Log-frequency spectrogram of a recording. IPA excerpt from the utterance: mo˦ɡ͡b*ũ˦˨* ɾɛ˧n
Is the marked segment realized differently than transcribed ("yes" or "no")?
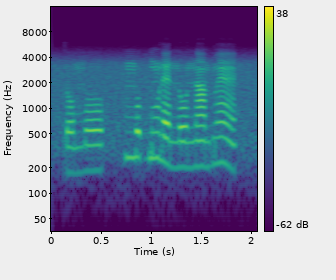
no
